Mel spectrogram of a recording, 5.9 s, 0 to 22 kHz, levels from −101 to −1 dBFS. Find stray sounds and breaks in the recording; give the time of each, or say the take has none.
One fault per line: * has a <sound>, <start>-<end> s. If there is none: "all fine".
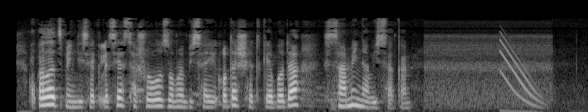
* has a chirp, 5.0-5.5 s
